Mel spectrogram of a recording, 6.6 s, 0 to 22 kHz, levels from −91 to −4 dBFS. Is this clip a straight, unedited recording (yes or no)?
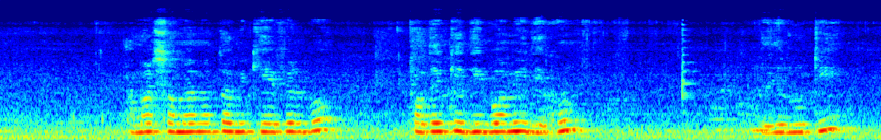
yes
